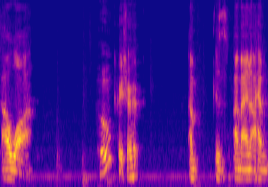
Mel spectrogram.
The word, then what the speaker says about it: Alois: I'm pretty sure it's Alwa. Who? Pretty sure. I haven't been listening to anyone's names with voice acting, so. Oh, his name? His name is pronounced Aloise.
